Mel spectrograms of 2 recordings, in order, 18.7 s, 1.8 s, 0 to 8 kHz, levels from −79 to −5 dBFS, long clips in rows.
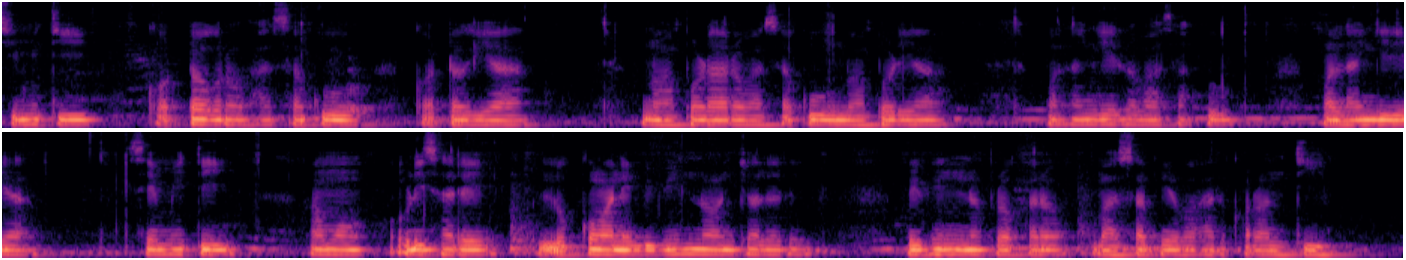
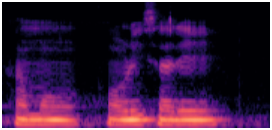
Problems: background sounds at intervals, continuous background conversations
